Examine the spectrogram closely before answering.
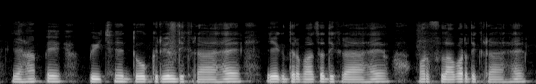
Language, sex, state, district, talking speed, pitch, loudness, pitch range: Hindi, male, Jharkhand, Garhwa, 200 wpm, 125 Hz, -19 LUFS, 120-130 Hz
